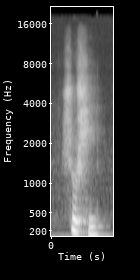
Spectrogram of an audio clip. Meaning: sushi
- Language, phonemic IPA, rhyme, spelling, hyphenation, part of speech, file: Dutch, /ˈsu.ʃi/, -uʃi, sushi, su‧shi, noun, Nl-sushi.ogg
